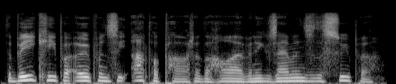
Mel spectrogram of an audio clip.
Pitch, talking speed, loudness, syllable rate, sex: 145 Hz, 195 wpm, -19 LUFS, 5.9 syllables/s, male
